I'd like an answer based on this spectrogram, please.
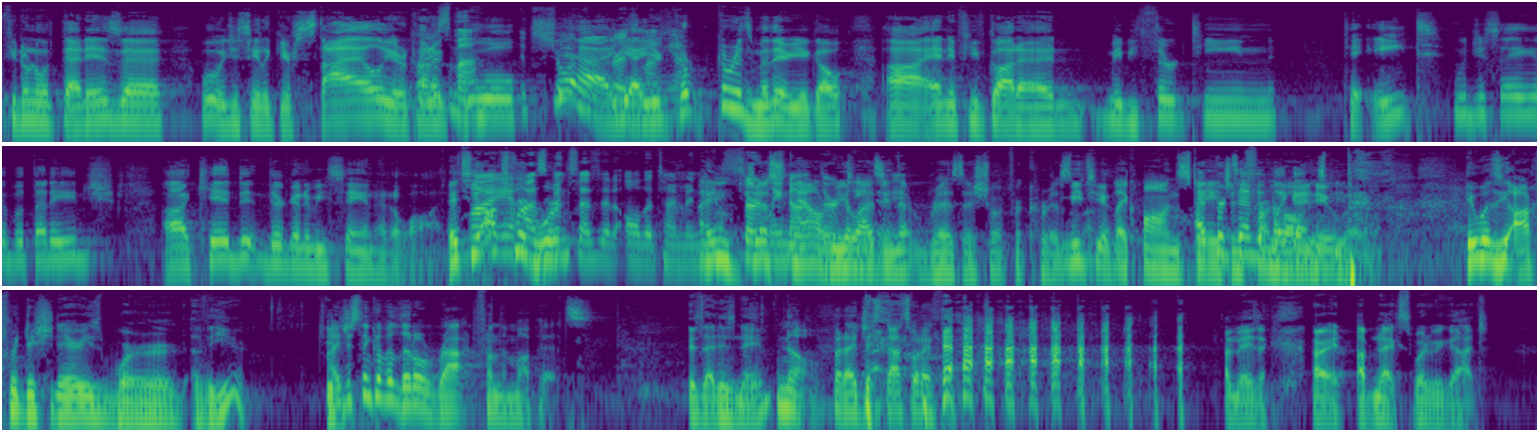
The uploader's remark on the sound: Recorded in front of a live audience in Toronto's Glenn Gould Studio as part of the CBC's annual food drive, Sounds of the Season.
